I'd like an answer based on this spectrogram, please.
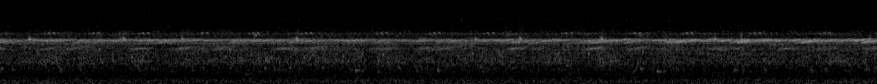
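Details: Frogs at a lake forming a constant shrill chorus, a steady high ringing tone with loose pulses about one and a half per second, growing a little louder toward the end.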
